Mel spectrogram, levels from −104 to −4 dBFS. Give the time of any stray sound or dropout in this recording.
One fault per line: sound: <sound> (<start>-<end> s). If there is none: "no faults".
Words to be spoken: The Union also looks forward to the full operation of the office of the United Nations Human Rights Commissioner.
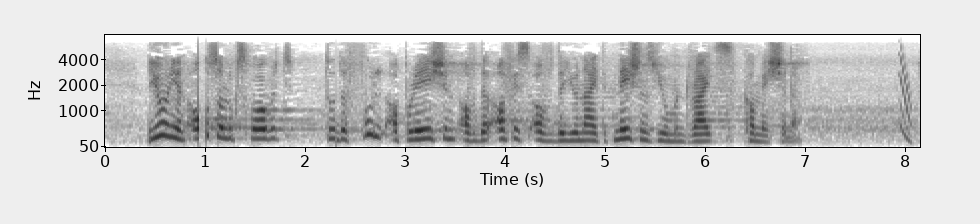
sound: dropout (0.9-1.0 s)
sound: chirp (7.9-8.1 s)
